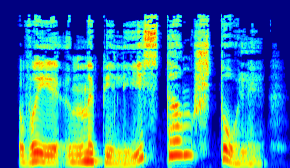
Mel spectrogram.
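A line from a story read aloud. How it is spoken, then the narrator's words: Plain. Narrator (Russian): спросила она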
